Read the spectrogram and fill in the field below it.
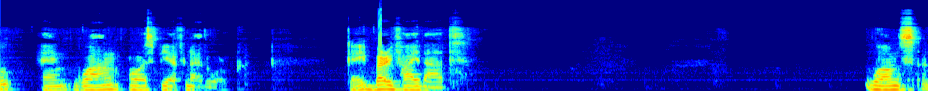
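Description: A man talks calmly into a close microphone, with short pauses.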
